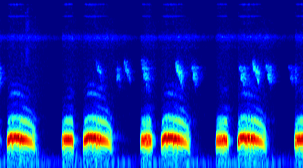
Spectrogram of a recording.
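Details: Decoy spotted dove with a big voice, used in bird luring, gives rhythmic low coos, each short hoot followed by a longer bowed coo, with faint thin chirps of small birds above.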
